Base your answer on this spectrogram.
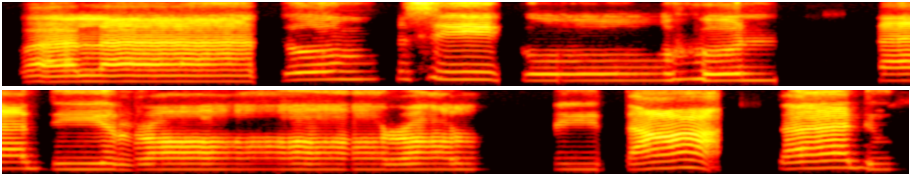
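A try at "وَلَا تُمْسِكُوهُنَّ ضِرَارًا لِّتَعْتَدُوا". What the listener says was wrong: diro cukup dua harokat ya sedikit kepanjangan diro lita tadu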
